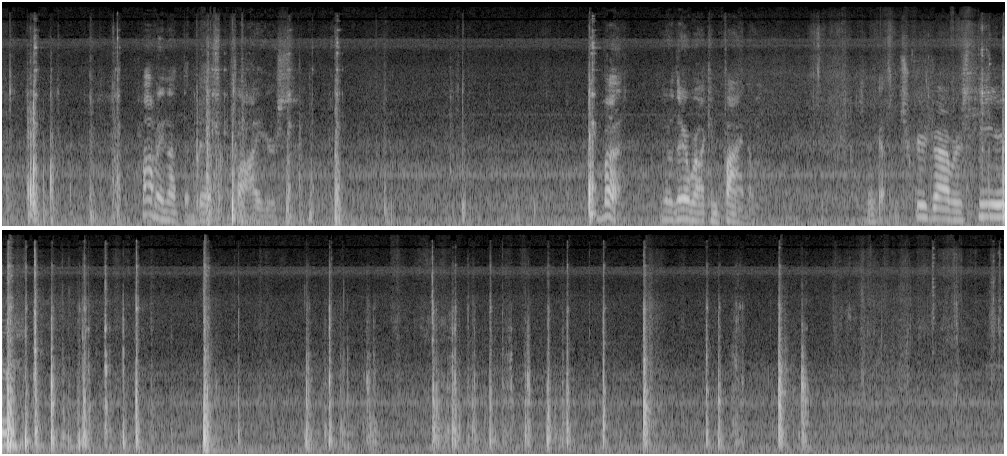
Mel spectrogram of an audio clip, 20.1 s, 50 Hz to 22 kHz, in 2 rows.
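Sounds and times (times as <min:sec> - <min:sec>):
hand tools clicking and clacking: 0:00.0 - 0:04.7, 0:09.0 - 0:18.2.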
